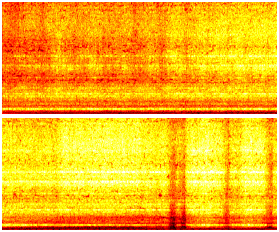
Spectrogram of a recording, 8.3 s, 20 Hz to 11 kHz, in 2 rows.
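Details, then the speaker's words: Valve lapping on a small-block Chevy head for a 1978 GMC truck engine rebuild, run forward and reverse with grinding compound; steady gritty rasping that drops briefly each time the valve is lifted off its seat to let compound seep back in. "Putting me a piece of paper towel on there, shop towel, so I can kind of hold it pressed in and just go for it. You can hear it grinding."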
